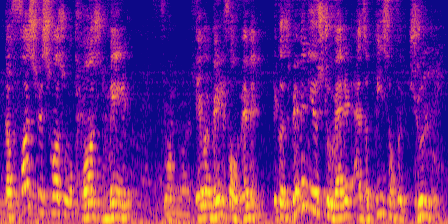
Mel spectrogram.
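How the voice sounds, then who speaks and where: A man's voice: fairly high pitch, animated, normal speed. A middle-aged man from India with an Indian English accent, giving a chatty talk to a live audience and asking them questions. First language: not English. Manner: chatty, asks the crowd questions. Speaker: watch specialist presenter. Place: room at a live event. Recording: echoey room, speaker far from mic.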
